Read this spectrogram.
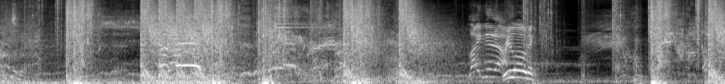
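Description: A rifle fires loud, sharp shots that echo in a room.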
